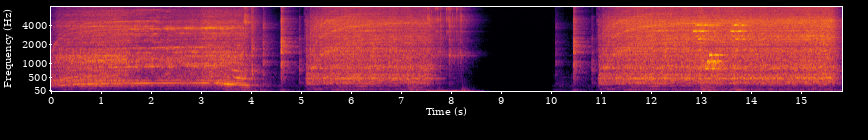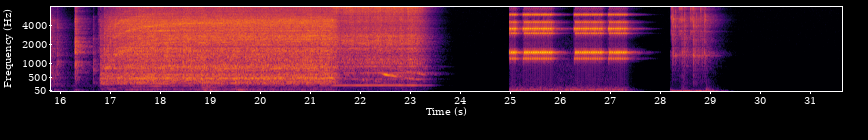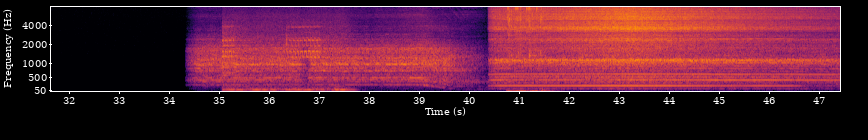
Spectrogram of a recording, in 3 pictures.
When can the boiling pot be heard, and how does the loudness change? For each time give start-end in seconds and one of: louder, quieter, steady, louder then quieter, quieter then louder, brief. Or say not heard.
not heard.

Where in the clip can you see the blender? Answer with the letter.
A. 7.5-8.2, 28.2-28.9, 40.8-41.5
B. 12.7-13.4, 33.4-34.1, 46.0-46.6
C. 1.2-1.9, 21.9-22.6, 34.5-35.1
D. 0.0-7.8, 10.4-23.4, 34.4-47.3
D.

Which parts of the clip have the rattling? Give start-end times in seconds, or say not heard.
7.5-8.2, 28.2-28.9, 40.8-41.5.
